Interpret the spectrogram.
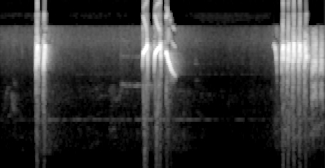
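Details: Gelatik batu, the cinereous tit, singing gacor as a training and provoking recording for other birds: a brief high double chip, a pair of sliding whistled notes, then a fast rattling trill near the end.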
